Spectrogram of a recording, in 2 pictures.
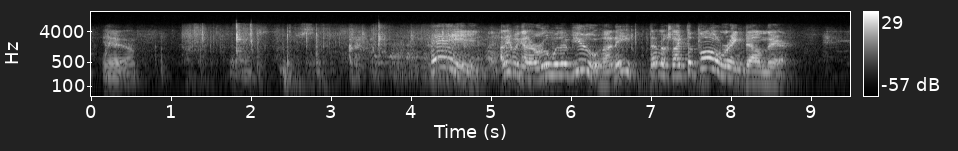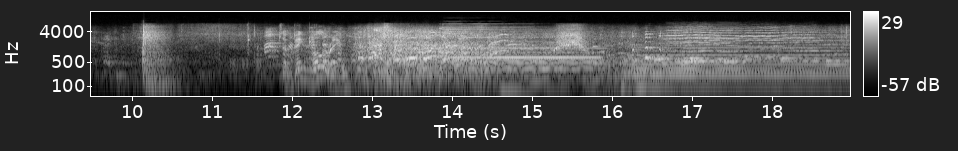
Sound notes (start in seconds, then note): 15.2 exhaling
